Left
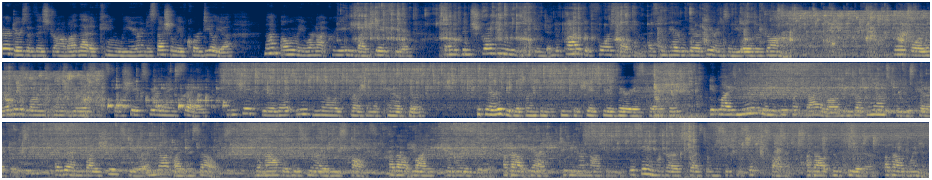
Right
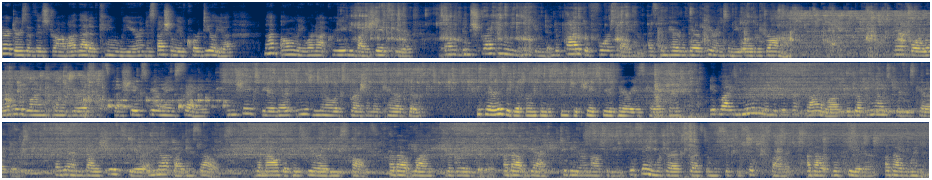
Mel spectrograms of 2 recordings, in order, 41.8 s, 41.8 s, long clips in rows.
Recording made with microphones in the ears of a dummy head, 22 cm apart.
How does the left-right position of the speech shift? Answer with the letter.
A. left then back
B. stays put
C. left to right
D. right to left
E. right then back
D.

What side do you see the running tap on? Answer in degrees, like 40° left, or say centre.
70° left.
